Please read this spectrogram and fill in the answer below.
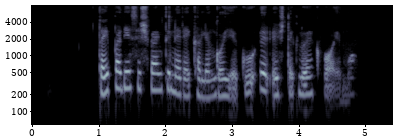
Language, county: Lithuanian, Marijampolė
